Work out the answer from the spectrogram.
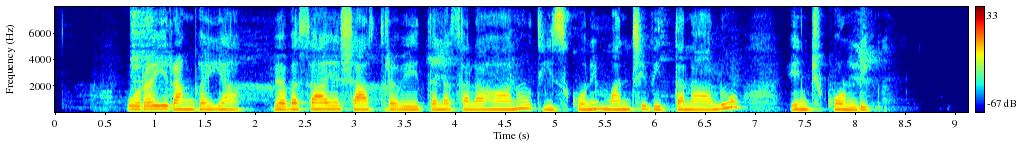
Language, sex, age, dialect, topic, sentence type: Telugu, female, 18-24, Telangana, agriculture, statement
